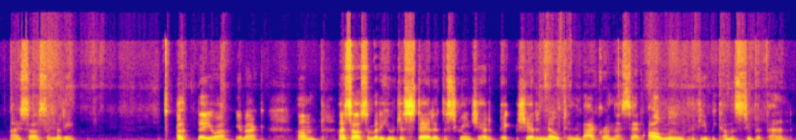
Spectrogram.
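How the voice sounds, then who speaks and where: A woman's voice: extremely low pitch, dark tone. A woman hosting a casual livestream, playful, often laughing and reading chat aloud. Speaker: livestream host.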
